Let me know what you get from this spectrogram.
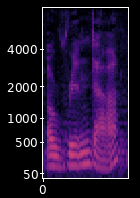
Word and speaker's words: Orinda: But another idea was, if you look it up on Google, for instance, it says that the name is pronounced Orinda, like we do, but they say it's of Latin origin and possibly related to the Spanish word oro, meaning gold.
